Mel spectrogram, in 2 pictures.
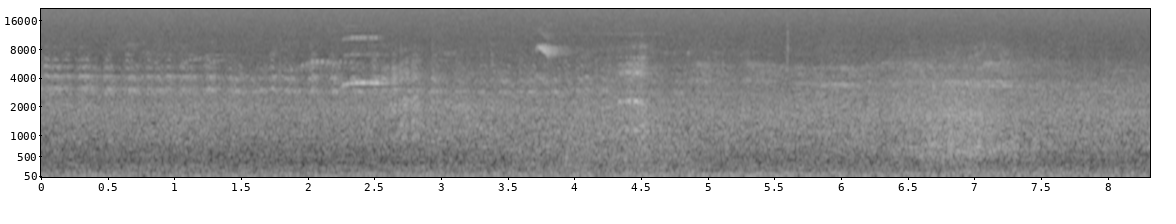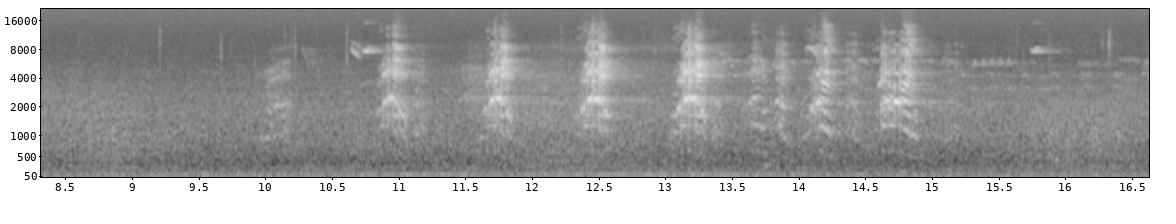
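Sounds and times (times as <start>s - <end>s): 
daytime street traffic rumbling: 0.0s - 16.6s
parrot giving harsh squawks: 10.9s - 15.0s.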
